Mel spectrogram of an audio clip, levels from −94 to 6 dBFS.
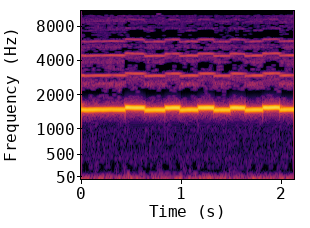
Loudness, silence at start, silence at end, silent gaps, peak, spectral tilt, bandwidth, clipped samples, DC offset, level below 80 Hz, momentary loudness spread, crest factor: -8 LUFS; 0 s; 0 s; none; -4 dBFS; 4 dB/octave; 9.8 kHz; under 0.1%; under 0.1%; -54 dBFS; 2 LU; 6 dB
